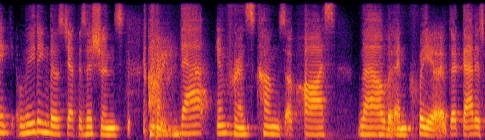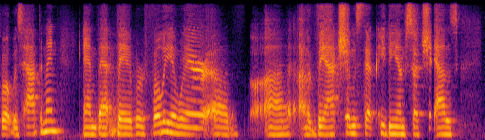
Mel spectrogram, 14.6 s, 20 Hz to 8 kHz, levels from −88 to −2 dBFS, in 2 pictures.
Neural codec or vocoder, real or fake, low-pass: codec, 16 kHz, 0.5 kbps, X-Codec, HuBERT features, trained on general audio; fake; 7.2 kHz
